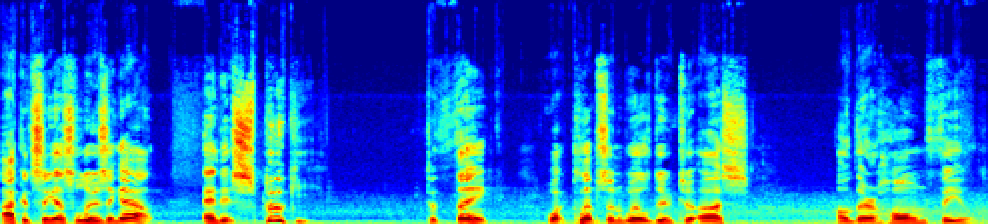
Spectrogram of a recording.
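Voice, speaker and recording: A man's voice: on the high side, expressive, takes it slowly, long pauses. A man giving a casual spoken review of a football game, with wry, sarcastic humor.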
